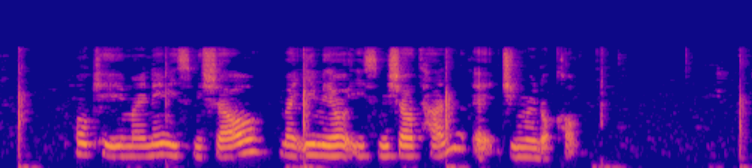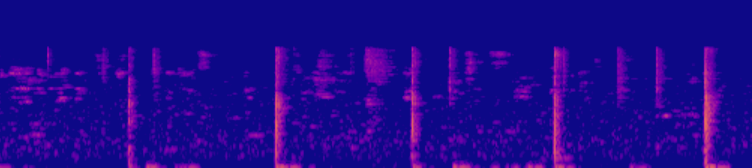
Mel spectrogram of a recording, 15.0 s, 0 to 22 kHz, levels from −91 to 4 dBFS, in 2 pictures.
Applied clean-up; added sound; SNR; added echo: classical method Wiener filter.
